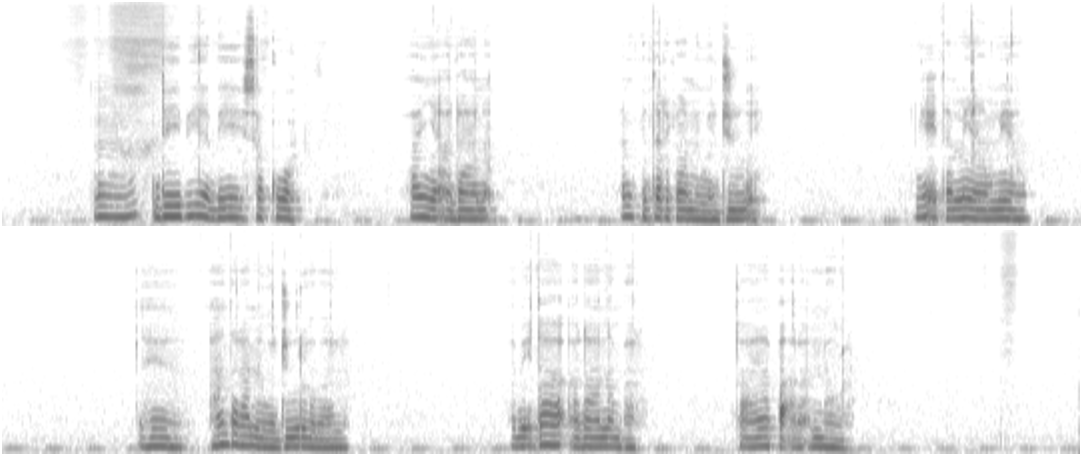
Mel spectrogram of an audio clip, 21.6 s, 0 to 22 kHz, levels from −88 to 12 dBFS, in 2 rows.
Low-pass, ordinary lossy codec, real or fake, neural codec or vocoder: none; none; real; none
